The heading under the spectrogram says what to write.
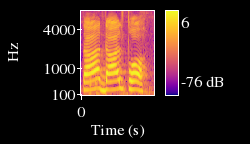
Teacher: زبان کا سرا. جب زبان کا سرا اوپر والے دانتوں کی جڑوں میں لگتا ہے تو ادا ہوتا ہے تا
